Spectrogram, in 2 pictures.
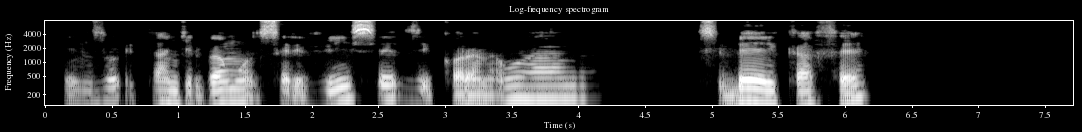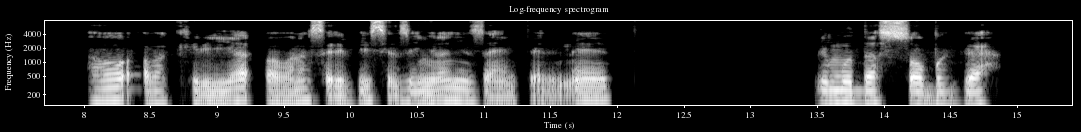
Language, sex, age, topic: Kinyarwanda, male, 25-35, government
